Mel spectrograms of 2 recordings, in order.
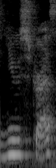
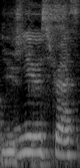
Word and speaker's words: eustress: term for it, is eustress, and it's spelled EU before the word stress, not you stress me out, but yes, eustress, EUSTRESS.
